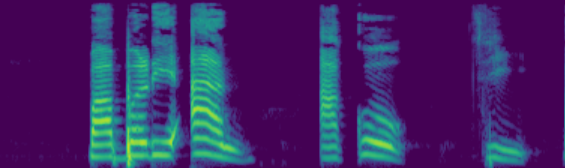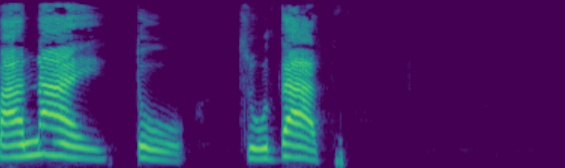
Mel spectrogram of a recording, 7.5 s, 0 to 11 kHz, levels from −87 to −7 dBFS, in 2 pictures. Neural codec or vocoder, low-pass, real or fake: vocoder, 44.1 kHz, 128 mel bands every 256 samples, BigVGAN v2; 9.9 kHz; fake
